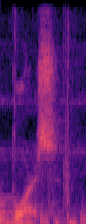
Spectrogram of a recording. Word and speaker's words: borscht: When you It's ask either for soup or borscht.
